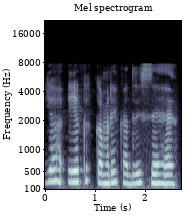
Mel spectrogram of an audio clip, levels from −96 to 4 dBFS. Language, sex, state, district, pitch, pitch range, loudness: Hindi, female, Jharkhand, Palamu, 235 Hz, 220-255 Hz, -13 LUFS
